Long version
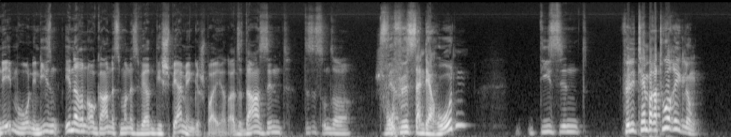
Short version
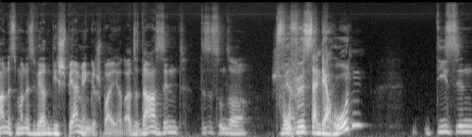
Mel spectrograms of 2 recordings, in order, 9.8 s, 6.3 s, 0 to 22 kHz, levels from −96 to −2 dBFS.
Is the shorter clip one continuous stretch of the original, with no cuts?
yes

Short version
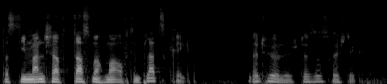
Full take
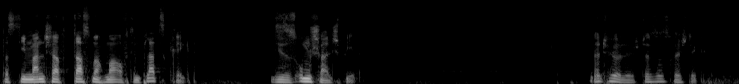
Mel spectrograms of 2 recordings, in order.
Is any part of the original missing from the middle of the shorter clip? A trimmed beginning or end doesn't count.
yes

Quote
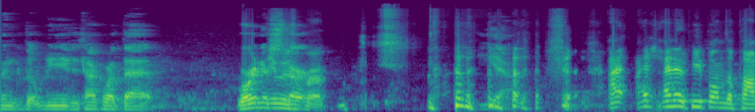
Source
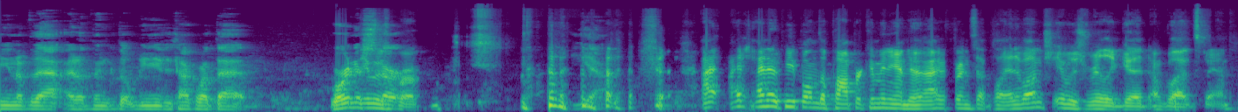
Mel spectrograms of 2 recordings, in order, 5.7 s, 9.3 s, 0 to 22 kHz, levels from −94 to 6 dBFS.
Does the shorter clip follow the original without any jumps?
yes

